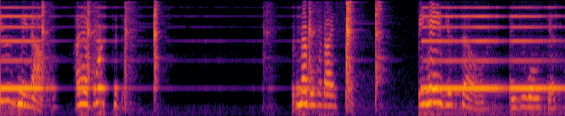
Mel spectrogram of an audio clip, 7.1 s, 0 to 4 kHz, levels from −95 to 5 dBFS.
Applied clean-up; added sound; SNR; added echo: neural mask model RNNoise.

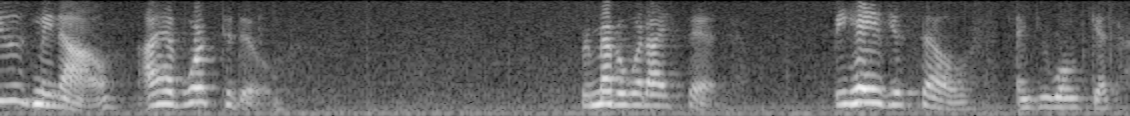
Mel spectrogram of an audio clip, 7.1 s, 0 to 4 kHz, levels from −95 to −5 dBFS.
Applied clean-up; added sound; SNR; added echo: none; none; none; none.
